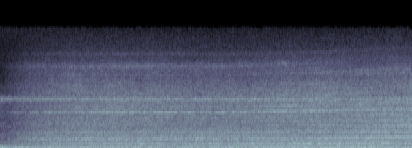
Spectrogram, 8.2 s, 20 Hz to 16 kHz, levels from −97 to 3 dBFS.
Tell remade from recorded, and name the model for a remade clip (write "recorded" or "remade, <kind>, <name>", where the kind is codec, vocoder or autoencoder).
recorded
